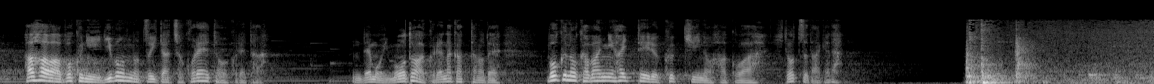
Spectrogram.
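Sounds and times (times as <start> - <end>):
speech: 0.2 - 2.8, 3.5 - 8.5
elevator door opening: 9.6 - 11.5.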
